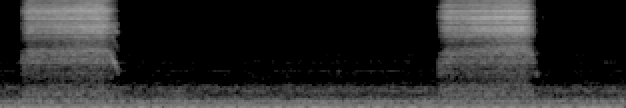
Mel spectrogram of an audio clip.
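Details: Two harsh, airy hisses about two seconds apart come from wild barn owl nestlings sitting together in a research nest box, with a low steady hum between them.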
